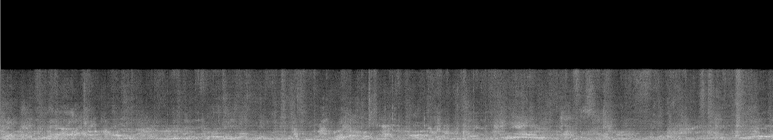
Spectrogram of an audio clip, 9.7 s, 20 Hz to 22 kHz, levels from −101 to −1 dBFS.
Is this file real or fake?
fake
